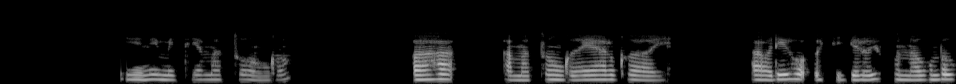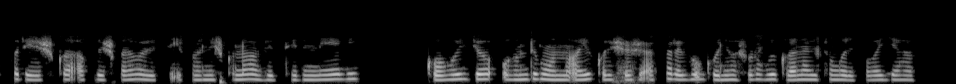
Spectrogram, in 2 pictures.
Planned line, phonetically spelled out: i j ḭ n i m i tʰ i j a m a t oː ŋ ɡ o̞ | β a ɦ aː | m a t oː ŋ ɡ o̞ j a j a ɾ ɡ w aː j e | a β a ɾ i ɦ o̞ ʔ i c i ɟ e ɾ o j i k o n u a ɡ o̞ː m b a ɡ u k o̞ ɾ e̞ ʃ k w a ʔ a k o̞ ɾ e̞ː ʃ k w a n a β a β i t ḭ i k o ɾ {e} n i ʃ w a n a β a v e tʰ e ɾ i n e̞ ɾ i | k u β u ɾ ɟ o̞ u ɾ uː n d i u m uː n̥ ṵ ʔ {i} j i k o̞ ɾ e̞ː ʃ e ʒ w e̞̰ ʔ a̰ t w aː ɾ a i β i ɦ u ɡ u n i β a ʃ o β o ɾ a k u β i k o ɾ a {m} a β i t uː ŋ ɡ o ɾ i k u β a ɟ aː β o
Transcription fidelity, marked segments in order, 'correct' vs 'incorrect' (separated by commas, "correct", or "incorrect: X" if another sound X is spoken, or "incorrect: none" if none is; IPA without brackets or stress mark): incorrect: a, incorrect: a, incorrect: n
